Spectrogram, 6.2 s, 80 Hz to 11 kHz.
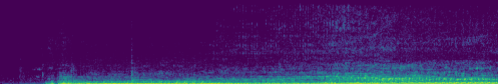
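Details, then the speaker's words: BMW F10 535i N55 with a DIY big single-turbo kit, first startup after tightening an oil leak: quick crank catches within a second, revs flare then settle to a high, steady cold idle in eco mode, deep even note, no misfire. "So, here you go with the first startup. Right now we're just um idling right now because I got it in uh regular eco mode."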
